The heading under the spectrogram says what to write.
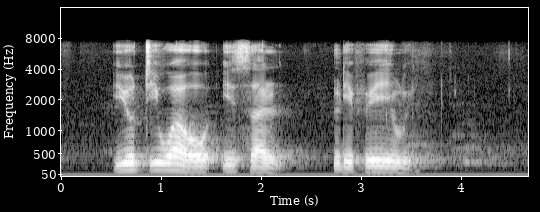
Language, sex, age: Venda, male, 23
